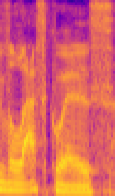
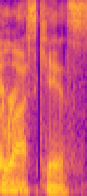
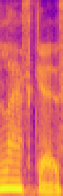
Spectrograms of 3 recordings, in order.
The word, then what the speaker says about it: Velasquez: have heard of Lizzie Velasquez? Am I saying that right, Dan? You usually don't pronounce the U. See, so I knew I was getting it wrong. How should I say it? Say Velasquez.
